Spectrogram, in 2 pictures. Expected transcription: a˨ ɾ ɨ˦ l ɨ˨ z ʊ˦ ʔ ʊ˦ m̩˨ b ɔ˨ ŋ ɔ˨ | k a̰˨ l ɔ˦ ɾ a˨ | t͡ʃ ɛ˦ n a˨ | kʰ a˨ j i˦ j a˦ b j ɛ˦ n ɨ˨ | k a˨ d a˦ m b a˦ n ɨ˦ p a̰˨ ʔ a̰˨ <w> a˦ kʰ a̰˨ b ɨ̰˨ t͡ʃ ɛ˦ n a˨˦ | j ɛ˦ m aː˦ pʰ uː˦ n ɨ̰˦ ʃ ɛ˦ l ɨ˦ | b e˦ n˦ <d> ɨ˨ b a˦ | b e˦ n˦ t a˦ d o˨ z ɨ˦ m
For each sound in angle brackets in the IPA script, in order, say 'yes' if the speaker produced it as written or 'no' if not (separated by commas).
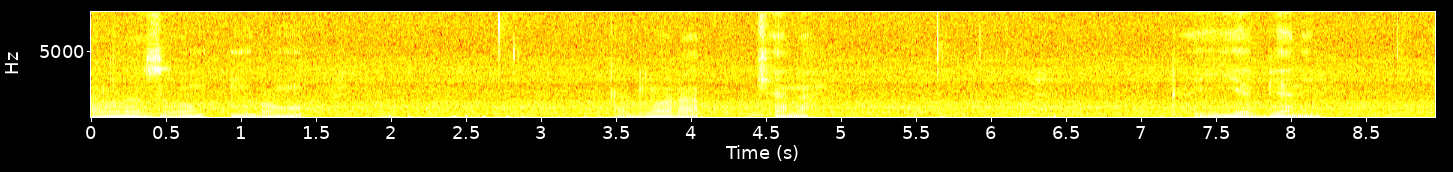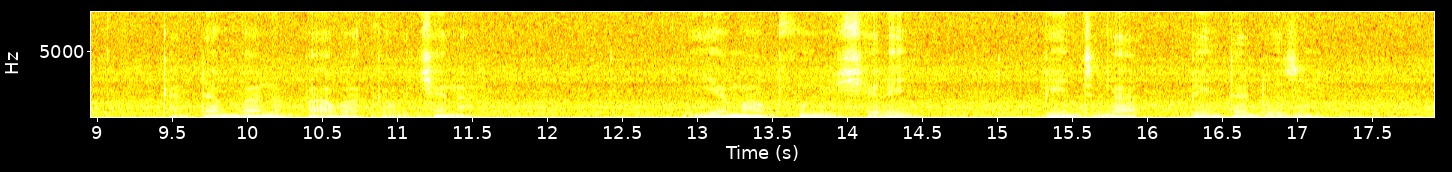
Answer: no, no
